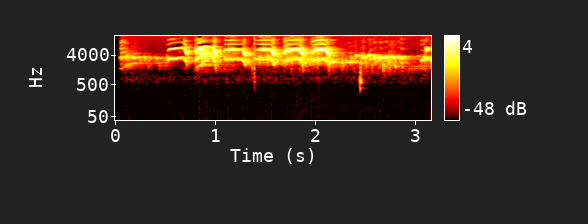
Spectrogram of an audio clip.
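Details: Several canaries singing as their singing season begins: a continuous high rolling trill with rapid repeated chirps and bright whistled notes, steady and dense throughout.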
